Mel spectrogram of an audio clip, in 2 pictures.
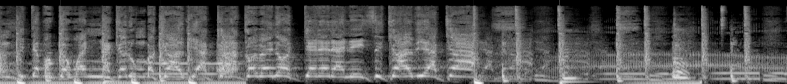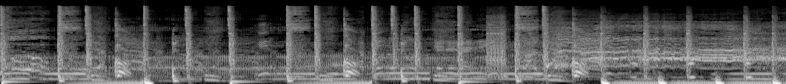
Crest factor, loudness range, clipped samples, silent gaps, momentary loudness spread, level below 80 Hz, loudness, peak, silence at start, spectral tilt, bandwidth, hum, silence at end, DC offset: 14 dB; 4 LU; under 0.1%; none; 6 LU; -18 dBFS; -15 LUFS; 0 dBFS; 0 s; -4.5 dB/octave; 17 kHz; none; 0 s; under 0.1%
